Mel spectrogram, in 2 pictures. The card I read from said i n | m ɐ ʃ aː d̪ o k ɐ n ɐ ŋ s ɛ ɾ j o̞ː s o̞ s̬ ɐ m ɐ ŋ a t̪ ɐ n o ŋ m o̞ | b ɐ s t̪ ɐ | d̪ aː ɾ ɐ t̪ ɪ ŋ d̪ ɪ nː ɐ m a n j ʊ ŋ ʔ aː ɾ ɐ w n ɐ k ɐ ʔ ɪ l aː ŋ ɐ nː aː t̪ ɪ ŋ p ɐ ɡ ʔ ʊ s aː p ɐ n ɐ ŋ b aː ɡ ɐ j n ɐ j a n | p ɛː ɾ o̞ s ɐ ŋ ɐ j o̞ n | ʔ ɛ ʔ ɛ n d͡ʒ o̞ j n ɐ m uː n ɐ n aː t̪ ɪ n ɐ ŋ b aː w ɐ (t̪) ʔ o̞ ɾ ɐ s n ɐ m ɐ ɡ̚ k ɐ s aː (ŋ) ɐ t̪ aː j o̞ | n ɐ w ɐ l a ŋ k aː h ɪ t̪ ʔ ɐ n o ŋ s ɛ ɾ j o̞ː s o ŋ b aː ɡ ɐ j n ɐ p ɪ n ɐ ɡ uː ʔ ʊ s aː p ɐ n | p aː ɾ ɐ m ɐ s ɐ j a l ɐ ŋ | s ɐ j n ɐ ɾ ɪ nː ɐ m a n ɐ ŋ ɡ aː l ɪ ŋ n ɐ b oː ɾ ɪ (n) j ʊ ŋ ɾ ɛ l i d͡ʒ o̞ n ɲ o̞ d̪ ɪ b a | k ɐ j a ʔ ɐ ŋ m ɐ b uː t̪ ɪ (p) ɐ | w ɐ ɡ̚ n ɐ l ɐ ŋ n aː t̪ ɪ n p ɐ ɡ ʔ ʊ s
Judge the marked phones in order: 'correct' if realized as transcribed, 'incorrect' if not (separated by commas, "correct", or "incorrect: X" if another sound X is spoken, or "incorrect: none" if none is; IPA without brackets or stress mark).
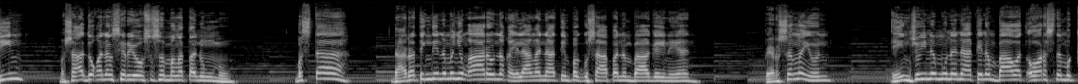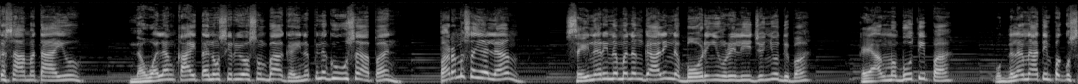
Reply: correct, incorrect: m, incorrect: ŋ, correct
